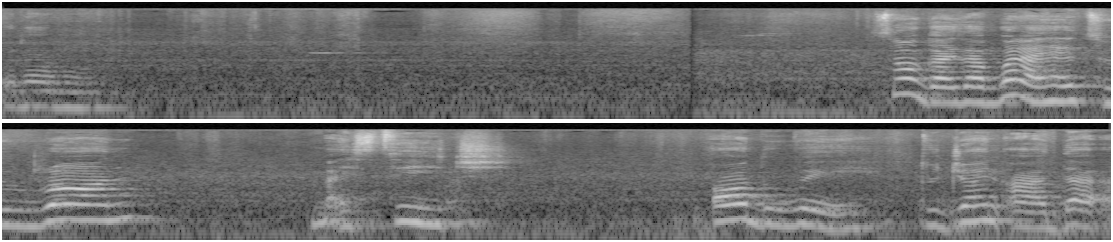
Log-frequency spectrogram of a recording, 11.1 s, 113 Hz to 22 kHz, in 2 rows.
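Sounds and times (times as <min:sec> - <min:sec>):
low steady hum: 0:00.0 - 0:11.0
hands rustling fabric: 0:00.2 - 0:04.6.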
